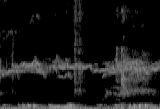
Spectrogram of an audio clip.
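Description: Pigeons in a high-flyer breeding setup give soft, faint coos, a few low throaty calls close together amid quiet background hiss.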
